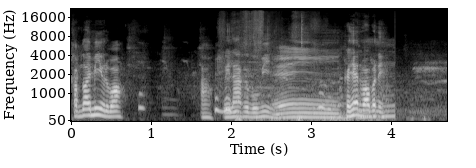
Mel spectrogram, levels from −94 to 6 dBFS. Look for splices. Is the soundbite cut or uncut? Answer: cut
